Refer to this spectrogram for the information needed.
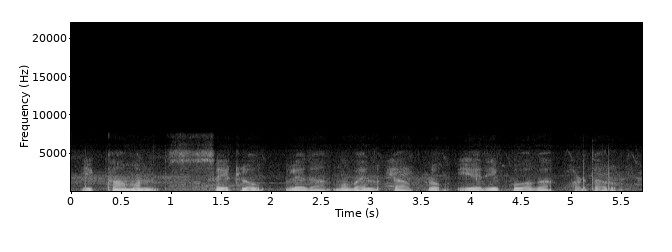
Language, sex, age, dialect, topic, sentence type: Telugu, male, 36-40, Southern, agriculture, question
